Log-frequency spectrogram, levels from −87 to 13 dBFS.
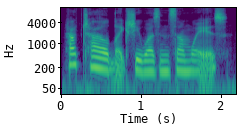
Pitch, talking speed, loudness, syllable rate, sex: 180 Hz, 190 wpm, -18 LUFS, 4.6 syllables/s, female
